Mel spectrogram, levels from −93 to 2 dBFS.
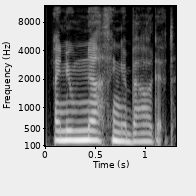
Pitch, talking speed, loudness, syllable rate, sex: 210 Hz, 230 wpm, -11 LUFS, 6.2 syllables/s, female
